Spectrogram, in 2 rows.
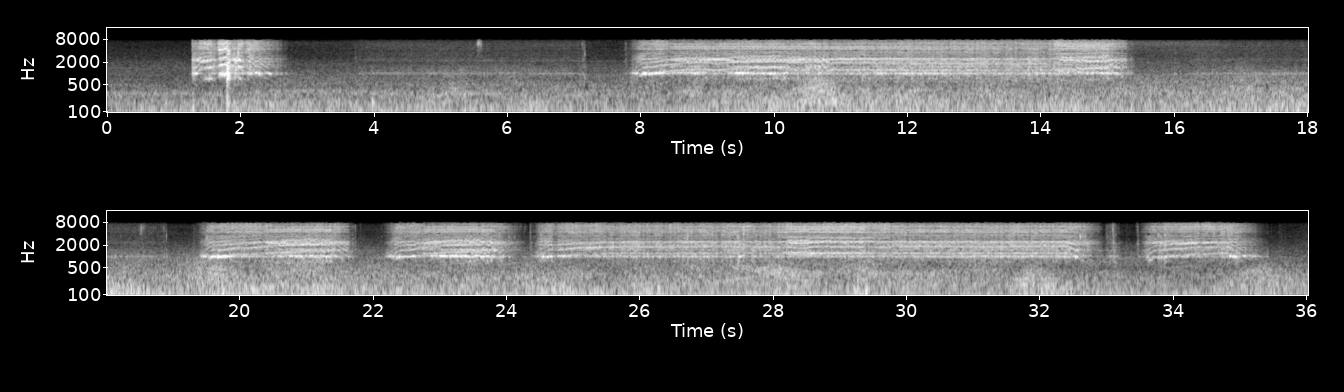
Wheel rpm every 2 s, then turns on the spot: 50, 50, 20, 20, 130, 160, 160, 100, 10, 30, 130, 100, 110, 160, 160, 160, 50, 80.
4-8 16-18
